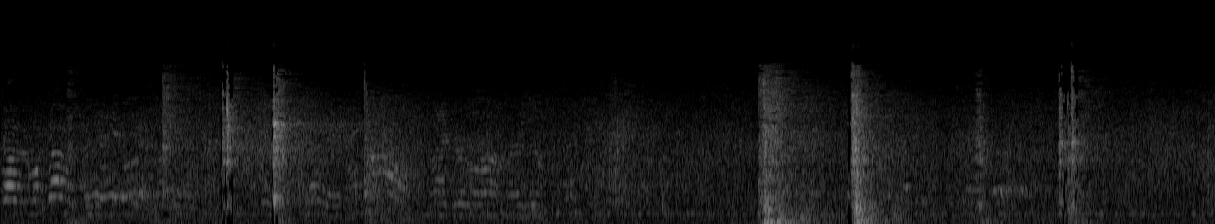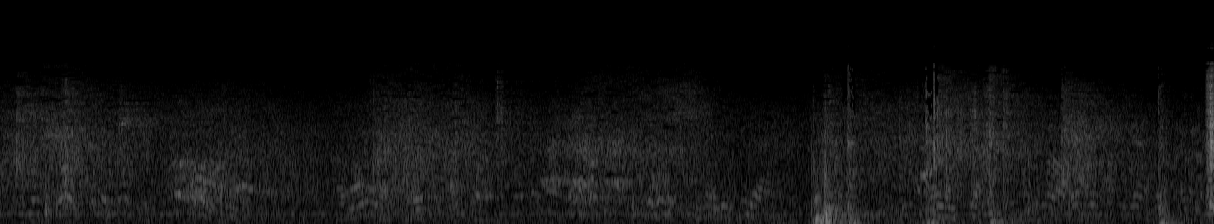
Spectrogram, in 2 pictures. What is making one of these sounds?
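Hockey sticks and pucks clack sharply.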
